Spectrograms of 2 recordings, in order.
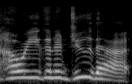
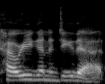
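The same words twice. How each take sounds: First: It sounds excited and supportive. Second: It sounds doubtful and dismissive.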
